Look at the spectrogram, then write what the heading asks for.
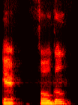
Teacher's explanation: for Vogel, you say it like sort of as an F instead of a V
